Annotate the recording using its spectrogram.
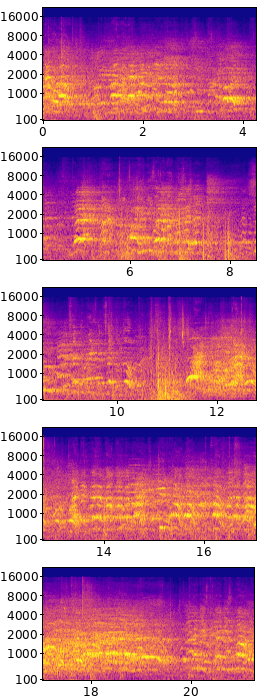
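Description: Shouting voices from the crowd and ringside in a large hall, with repeated thuds and slaps from the boxing ring as the fighters exchange punches and move on the canvas.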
